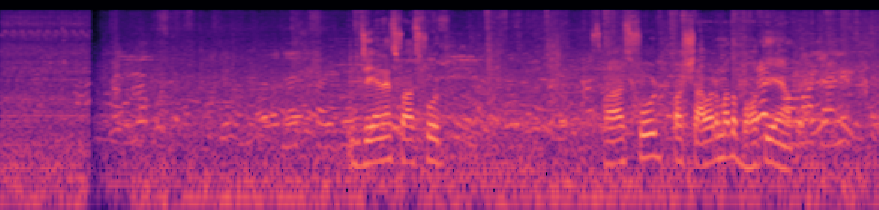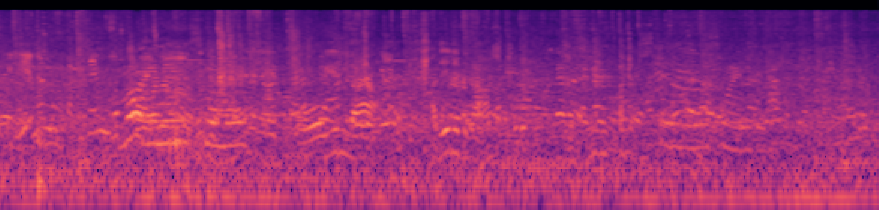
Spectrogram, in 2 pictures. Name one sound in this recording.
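Men and women chatter nearby in a busy open-air crowd.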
